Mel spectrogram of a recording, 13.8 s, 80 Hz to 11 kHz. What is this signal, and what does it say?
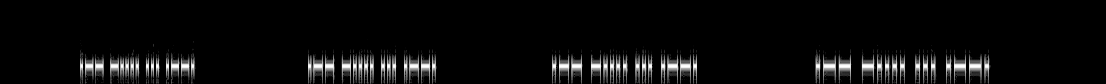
Morse code, heard as a keyed tone, about 32 wpm, 700 Hz. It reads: W6SP W6SP W6SP W6SP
